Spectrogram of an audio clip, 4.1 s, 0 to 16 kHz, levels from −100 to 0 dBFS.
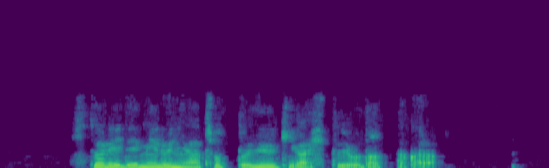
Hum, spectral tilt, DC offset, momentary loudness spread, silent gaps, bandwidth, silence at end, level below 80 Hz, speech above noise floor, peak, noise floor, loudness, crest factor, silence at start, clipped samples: none; -10 dB/octave; under 0.1%; 10 LU; none; 5.2 kHz; 0.85 s; -56 dBFS; 63 dB; -12 dBFS; -89 dBFS; -27 LUFS; 16 dB; 0.7 s; under 0.1%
